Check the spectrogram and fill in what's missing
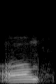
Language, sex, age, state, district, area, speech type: Manipuri, male, 18-30, Manipur, Chandel, rural, conversation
